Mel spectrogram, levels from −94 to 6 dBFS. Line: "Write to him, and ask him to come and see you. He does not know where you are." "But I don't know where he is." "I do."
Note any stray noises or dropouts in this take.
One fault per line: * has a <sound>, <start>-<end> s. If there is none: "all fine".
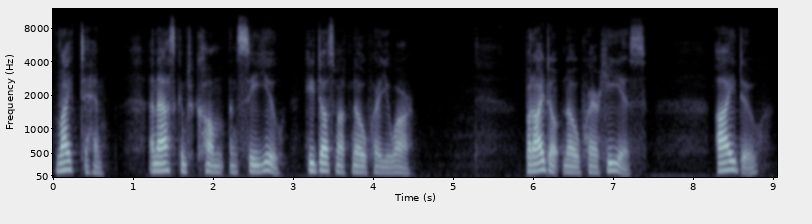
all fine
